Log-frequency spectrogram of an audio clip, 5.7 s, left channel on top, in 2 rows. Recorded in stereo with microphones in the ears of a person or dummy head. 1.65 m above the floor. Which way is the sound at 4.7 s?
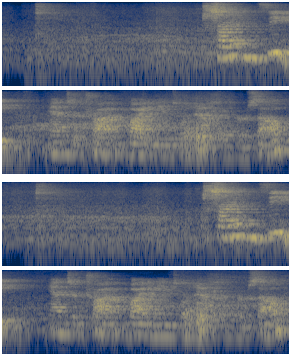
55° left (ahead or behind).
